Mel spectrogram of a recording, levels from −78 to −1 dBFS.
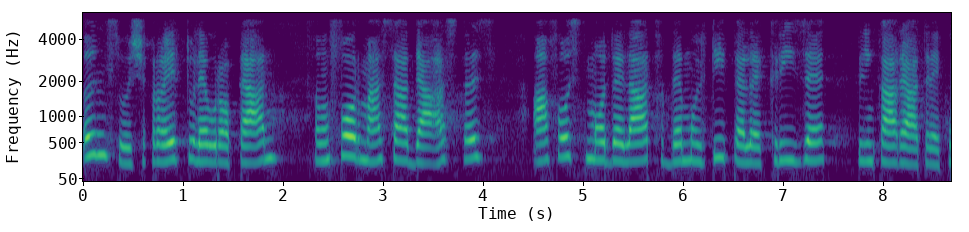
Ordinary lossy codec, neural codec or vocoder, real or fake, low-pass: MP3, 32 kbps; codec, 16 kHz, 0.8 kbps, ZipCodec; fake; 5.4 kHz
